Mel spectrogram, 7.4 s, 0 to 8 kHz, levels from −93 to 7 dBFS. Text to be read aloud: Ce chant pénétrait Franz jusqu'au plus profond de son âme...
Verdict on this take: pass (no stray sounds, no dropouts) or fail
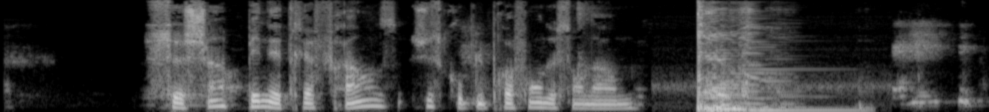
fail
